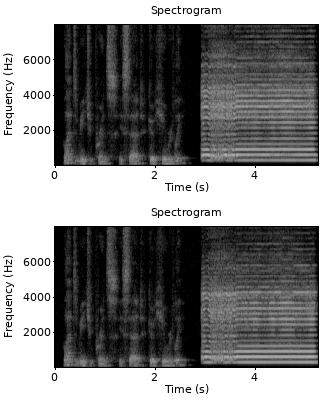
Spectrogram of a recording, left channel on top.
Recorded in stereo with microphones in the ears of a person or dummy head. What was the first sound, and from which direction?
A man speaking, centre (ahead or behind).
